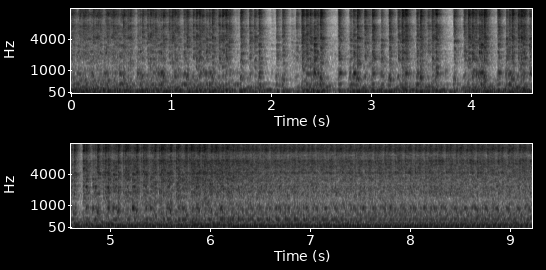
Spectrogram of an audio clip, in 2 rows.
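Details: Ford Ranger with a newly installed V8 on open headers, first start: loud, uneven idle with stumbles and dips from a dead cylinder, #8 injector unplugged and the PCV left disconnected.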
